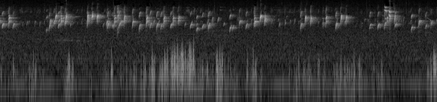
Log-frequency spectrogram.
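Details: Begging calls of goldfinch chicks, chosen to stimulate singing males: clusters of high, buzzy chirps in short repeated bursts, with scattered low clicks and rustles.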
